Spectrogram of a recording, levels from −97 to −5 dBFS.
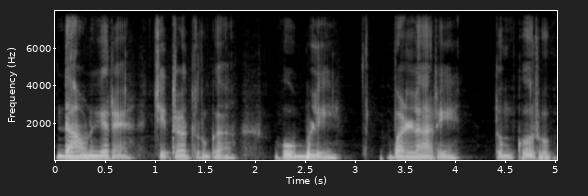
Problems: background sounds at intervals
